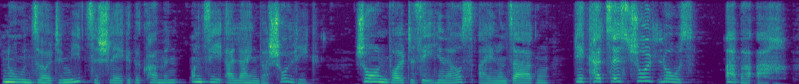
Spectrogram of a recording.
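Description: A woman narrating a children's storybook in a measured, gentle storytelling manner. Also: mid-range voice. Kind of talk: storybook reading.

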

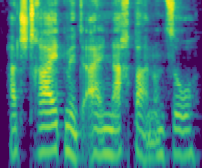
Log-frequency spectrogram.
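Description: A woman's voice: low-pitched, level tone, moderate pace, vocal fry, husky, exaggerated voice. Woman doing Bodo, a sonorous scheming man. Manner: stern and decisive. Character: middle-aged man, sonorous, scheming, firm.

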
